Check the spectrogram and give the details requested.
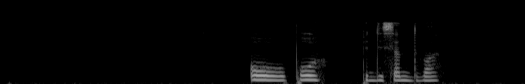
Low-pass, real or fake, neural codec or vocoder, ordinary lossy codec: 7.2 kHz; real; none; none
